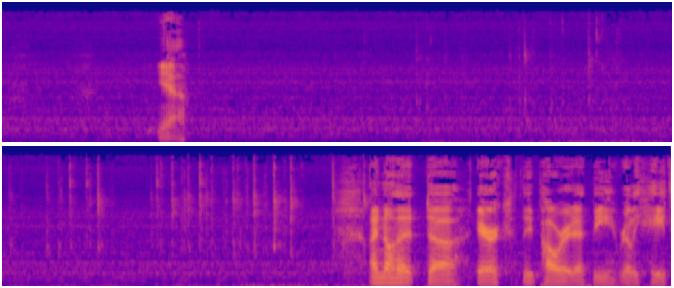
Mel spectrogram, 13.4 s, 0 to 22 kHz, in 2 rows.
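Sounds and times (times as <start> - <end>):
steady low hum: 0.0 - 13.3
speech: 1.6 - 2.0, 10.4 - 13.3
typing on a computer keyboard: 4.1 - 6.2, 6.8 - 10.4.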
